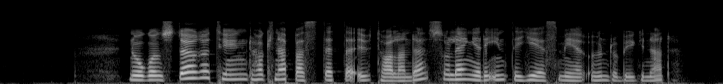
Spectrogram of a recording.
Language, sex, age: Swedish, female, 26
